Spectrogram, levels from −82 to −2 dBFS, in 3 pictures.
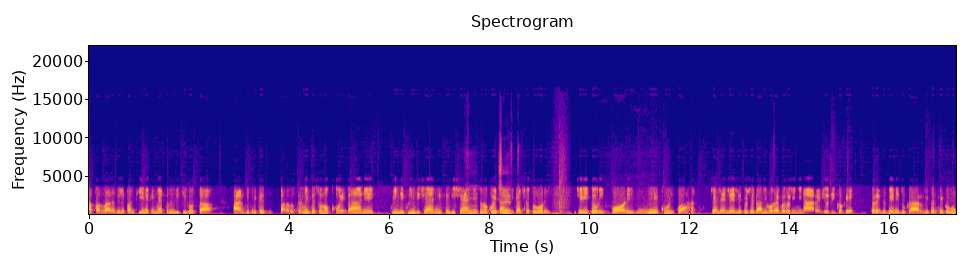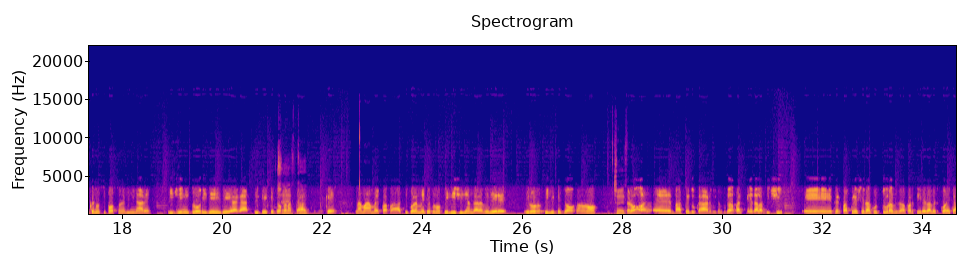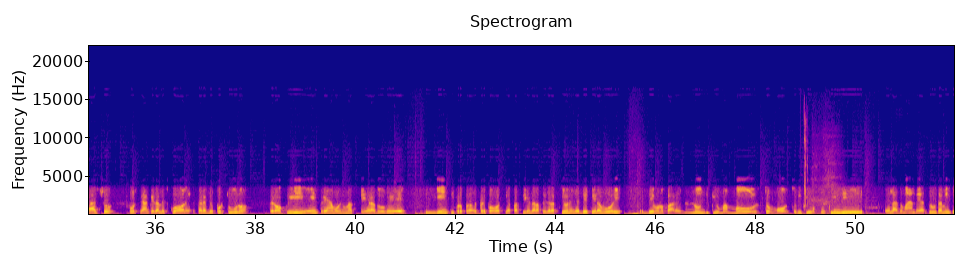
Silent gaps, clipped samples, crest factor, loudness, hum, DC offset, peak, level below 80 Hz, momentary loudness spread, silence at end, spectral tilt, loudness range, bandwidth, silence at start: none; under 0.1%; 16 dB; -18 LUFS; none; under 0.1%; -2 dBFS; -42 dBFS; 7 LU; 0 s; -6 dB/octave; 2 LU; 13 kHz; 0 s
